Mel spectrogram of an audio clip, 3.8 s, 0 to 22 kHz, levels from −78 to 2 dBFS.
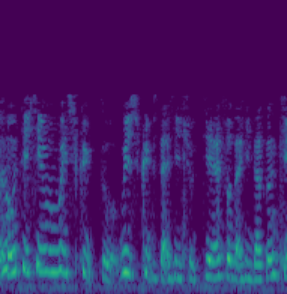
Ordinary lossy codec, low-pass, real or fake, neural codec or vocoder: MP3, 24 kbps; 7.2 kHz; real; none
